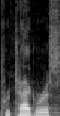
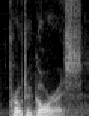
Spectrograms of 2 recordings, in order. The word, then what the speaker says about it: Protagoras: Germans, French, English, although the English pronounce his name Protagoras, but that's because they put the emphasis on a different syllable.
